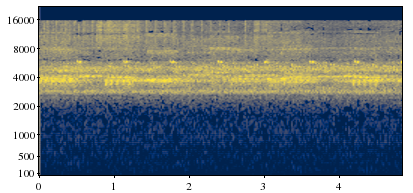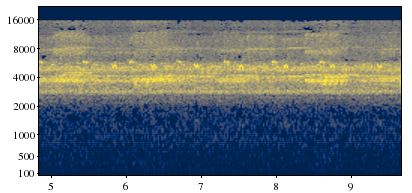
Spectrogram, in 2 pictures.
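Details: Summer night in the forest with crickets chirping: an unbroken high, buzzy drone of many insects, brief brighter chirps surfacing now and then.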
